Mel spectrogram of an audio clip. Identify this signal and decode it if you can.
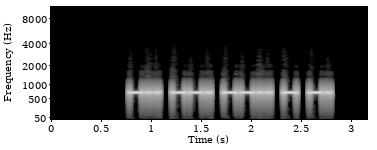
Morse code, heard as a keyed tone, about 28 wpm, 700 Hz. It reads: DGZTN
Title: Code Groups - 5 Letter:Numbers - 28wpm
